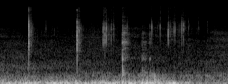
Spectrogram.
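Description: Footsteps on ice, a sharp crunch or click about every half second, over a steady low rumble.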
